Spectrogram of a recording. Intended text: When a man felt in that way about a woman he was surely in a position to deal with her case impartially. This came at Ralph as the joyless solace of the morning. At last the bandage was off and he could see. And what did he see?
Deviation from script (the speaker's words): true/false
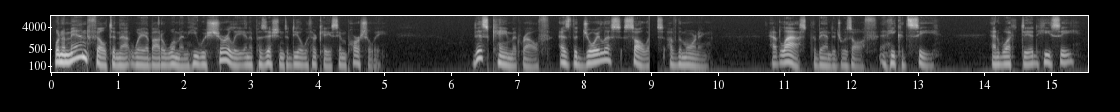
false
